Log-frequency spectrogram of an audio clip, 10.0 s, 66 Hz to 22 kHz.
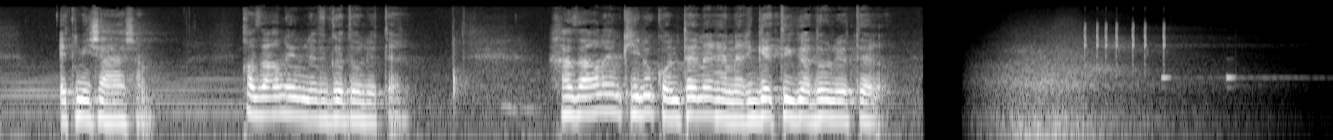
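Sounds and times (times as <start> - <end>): whoosh: 7.3 - 9.2.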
